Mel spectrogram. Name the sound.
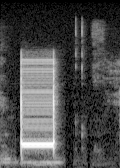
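telephone dialing tones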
